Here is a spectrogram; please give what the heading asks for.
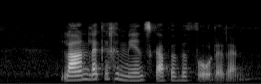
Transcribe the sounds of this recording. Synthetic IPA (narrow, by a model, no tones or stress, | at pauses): lɐndləkəχəmiənskɐpəbəfɔ̰rdə̰ɾə̰ŋ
